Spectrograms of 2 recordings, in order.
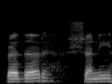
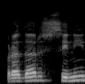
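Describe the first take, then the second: First: प्रदर्शनी slowly, split before 'sha-nee'; correct 'sha' vowel. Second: प्रदर्शिनी with 'shi' in the middle; wrong 'i' vowel. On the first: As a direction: say pradar, then sha-nee in प्रदर्शनी. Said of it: "प्रदर्शनी होता है". (प्रदर्शनी, धीरे, बिना मात्रा का 'श') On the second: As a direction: say pra-dar-shi-nee for प्रदर्शिनी. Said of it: "प्रदर्शिनी नहीं होता है". (प्रदर्शिनी, 'शि' पर छोटी इ) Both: Shown as a demonstration.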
